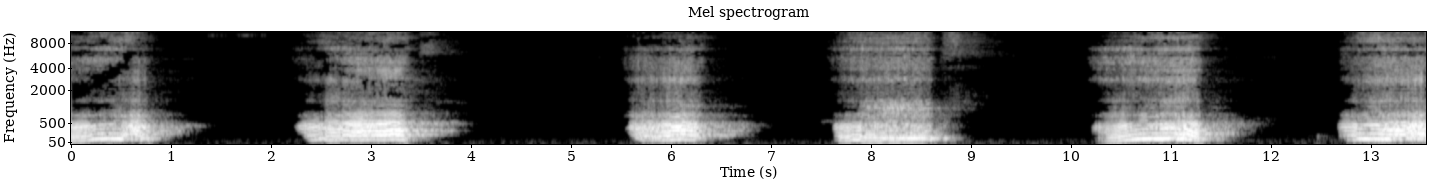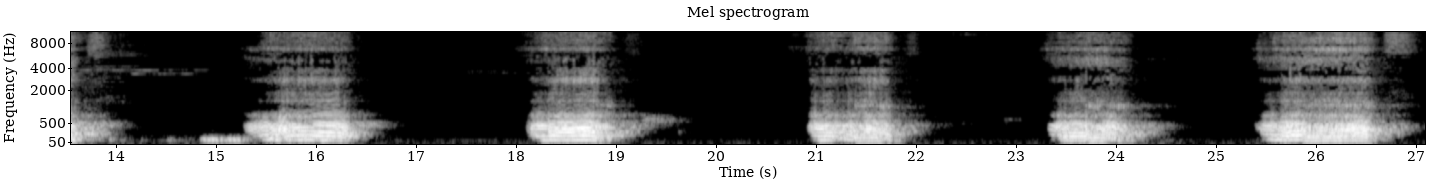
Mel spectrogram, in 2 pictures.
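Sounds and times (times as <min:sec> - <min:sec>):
person snoring heavily: 0:00.0 - 0:01.1, 0:02.2 - 0:03.8, 0:05.6 - 0:06.8, 0:07.6 - 0:09.0, 0:10.2 - 0:11.6, 0:12.7 - 0:13.9, 0:15.2 - 0:16.7, 0:18.1 - 0:19.4, 0:20.9 - 0:22.0, 0:23.3 - 0:24.5, 0:25.4 - 0:27.0.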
